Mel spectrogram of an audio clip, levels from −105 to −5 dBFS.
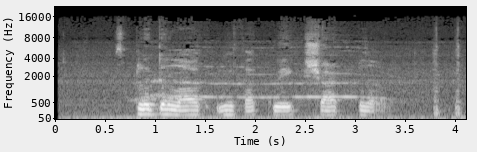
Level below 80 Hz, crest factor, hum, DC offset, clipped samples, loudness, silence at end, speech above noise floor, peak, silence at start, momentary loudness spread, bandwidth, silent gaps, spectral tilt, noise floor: -40 dBFS; 18 dB; none; under 0.1%; under 0.1%; -18 LUFS; 0 s; 22 dB; -2 dBFS; 0.05 s; 20 LU; 15 kHz; none; -4.5 dB/octave; -40 dBFS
